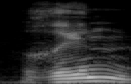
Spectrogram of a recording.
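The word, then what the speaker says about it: غ: Kemudian yang keempat, keluar dari ujung kerongkongan, lebih dekat dengan mulut. Mana nomor 4? Ini, yaitu huruf ghin dan kha.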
